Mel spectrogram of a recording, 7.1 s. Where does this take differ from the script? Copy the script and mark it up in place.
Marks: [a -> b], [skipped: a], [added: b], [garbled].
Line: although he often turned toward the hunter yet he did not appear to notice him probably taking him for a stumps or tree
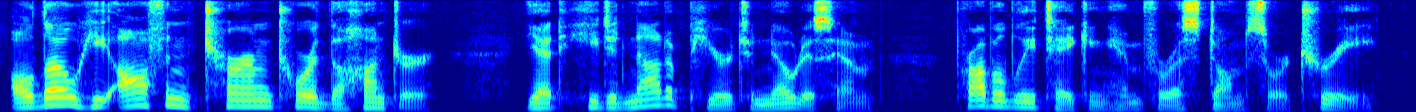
although he often turned toward the hunter yet he did not appear to notice him probably taking him for a stumps or tree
